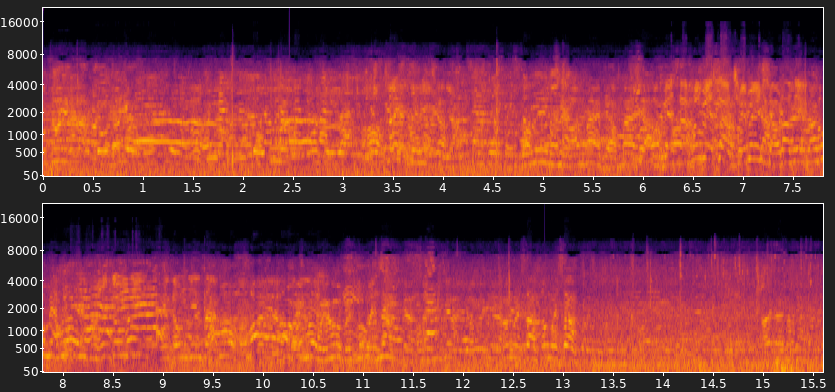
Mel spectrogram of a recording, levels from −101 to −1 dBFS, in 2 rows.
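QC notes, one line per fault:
2.46 s and 12.82 s: dropped buffer (overrun), a small forward jump, about 5 ms missing each time, likely from samples being overwritten before they were read.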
